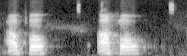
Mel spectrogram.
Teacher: कलकला है, मतलब आवाज पलटती है।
